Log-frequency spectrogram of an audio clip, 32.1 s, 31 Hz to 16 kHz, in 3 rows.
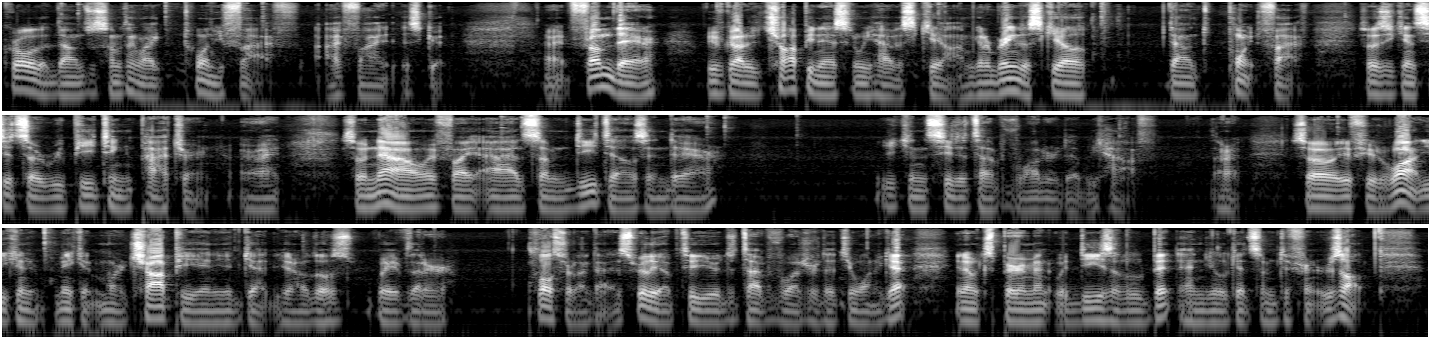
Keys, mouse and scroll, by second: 0.4 click, 6.9 click, 9.4-9.9 scroll down 6, 10.0 middle click, 12.1-12.9 scroll up 5, 14.4 click, 15.9 click, 16.6 middle click, 20.7 click, 23.1 middle click, 24.6 middle click.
